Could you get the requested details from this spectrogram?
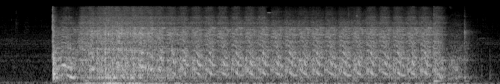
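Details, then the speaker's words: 1985 Mercedes 190E with KE-Jetronic injection, fuel accumulator replaced, fuel pressure adjusted down toward 3.5 (suspected clog causing high pressure): fast, steady starter churn about four seconds with no catch; cranks but won't start, cause suspected, not confirmed. "come on I know you want to baby all right well that was close that was very very close"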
